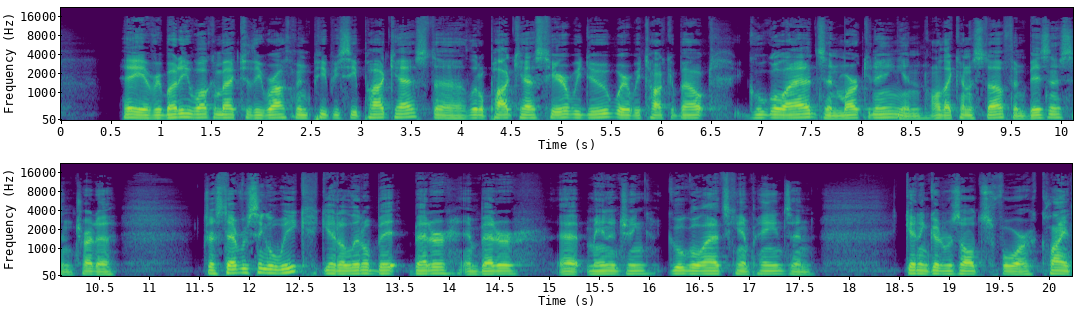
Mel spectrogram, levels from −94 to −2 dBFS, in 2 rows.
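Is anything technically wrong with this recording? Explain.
No, nothing technically wrong stood out on listening to this recording.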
